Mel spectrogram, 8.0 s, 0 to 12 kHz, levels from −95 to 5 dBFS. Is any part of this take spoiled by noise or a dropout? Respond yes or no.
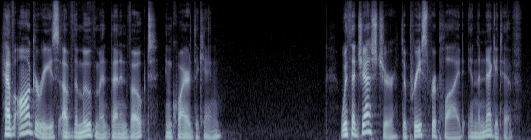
no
